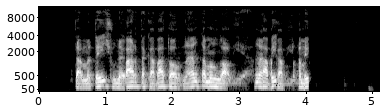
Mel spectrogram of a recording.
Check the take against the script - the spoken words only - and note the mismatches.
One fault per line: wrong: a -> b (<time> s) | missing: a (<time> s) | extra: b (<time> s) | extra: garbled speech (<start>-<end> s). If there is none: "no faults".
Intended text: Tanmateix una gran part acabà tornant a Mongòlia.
missing: gran (1.3 s)
extra: garbled speech (3.2-4.1 s)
